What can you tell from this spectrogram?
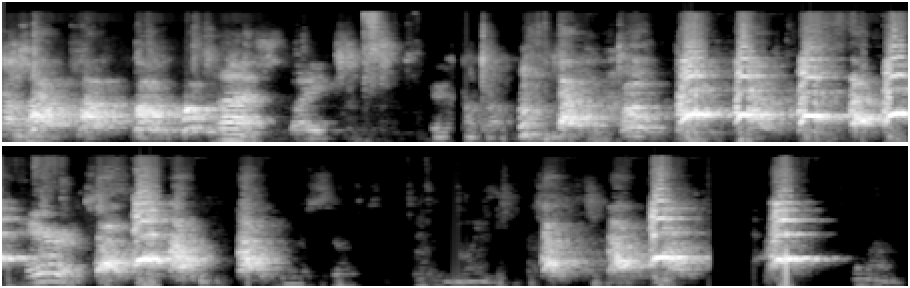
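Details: Four-week-old Cavalier King Charles Spaniel puppies from Daisy's litter in a pen, yipping and barking in quick irregular bursts with some squeaky high notes, while human voices talk at the same time.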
